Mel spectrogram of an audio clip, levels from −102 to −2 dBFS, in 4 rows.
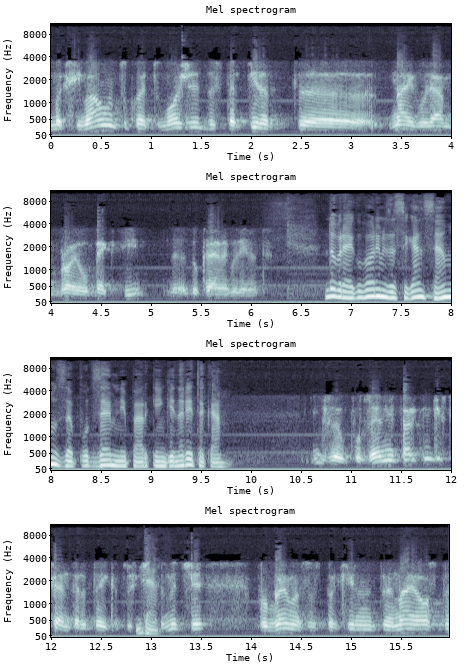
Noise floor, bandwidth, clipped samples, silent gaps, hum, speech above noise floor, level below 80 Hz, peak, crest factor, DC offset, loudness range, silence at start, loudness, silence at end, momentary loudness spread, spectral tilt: -46 dBFS; 10 kHz; under 0.1%; none; none; 30 dB; -52 dBFS; -2 dBFS; 16 dB; 2%; 4 LU; 0 s; -16 LUFS; 0 s; 14 LU; -7 dB/octave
